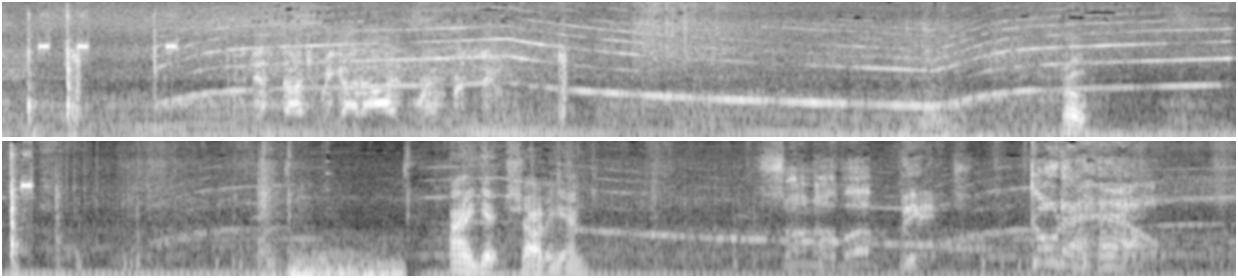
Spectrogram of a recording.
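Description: A police siren wails in rising and falling sweeps.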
